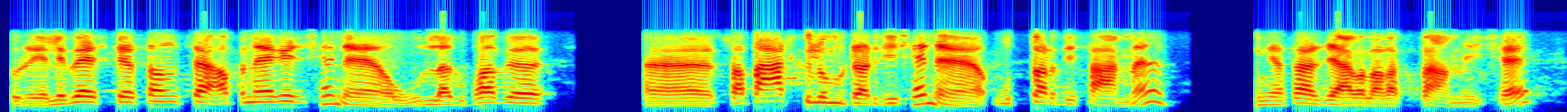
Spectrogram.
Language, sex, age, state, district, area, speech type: Maithili, male, 45-60, Bihar, Madhepura, urban, conversation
